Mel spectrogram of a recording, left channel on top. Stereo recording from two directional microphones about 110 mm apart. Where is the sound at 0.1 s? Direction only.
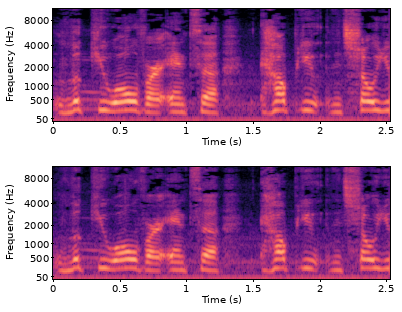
25° right (ahead or behind).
